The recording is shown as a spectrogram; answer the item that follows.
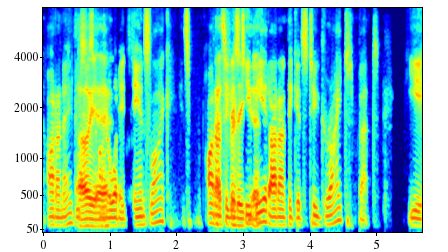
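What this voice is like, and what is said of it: Put-on New Zealand accent. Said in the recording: “I have a good New Zealand accent, I think. My New Zealand accent almost comes out as like a second personality ... I do the New Zealand accent like I do a character ... I'm going to do my New Zealand accent”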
